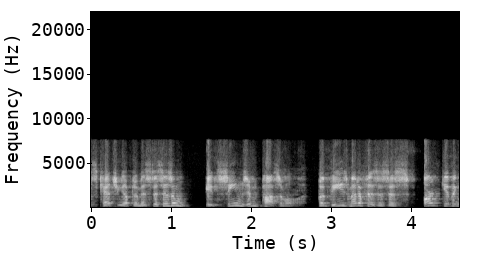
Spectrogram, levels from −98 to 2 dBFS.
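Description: No technical faults can be heard anywhere in the clip. It has come through a WebRTC call path, and the band stops at 8 kHz, which fits a wideband codec such as G.722.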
